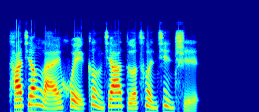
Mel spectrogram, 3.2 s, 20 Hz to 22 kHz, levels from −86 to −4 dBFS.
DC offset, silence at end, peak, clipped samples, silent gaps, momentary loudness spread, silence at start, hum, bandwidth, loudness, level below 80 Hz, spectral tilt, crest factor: 0.5%; 0.8 s; -2 dBFS; under 0.1%; none; 13 LU; 0.1 s; none; 11 kHz; -22 LUFS; -60 dBFS; -3 dB/octave; 22 dB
